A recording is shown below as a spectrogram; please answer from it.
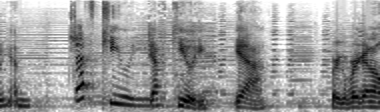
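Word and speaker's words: Keighley: GF uh how do you how do you pronounce his last name again? Jeff Keley. Jeff Keely.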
